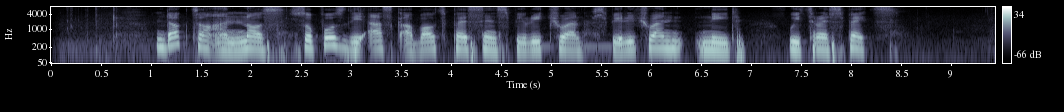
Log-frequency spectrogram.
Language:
Nigerian Pidgin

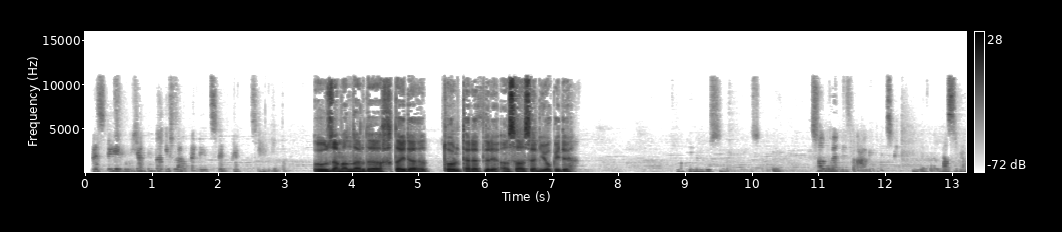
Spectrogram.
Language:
Uyghur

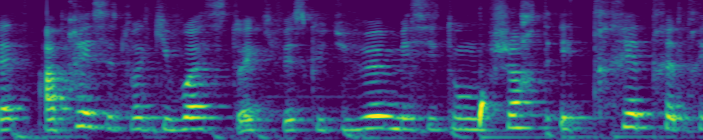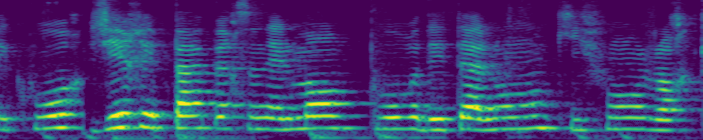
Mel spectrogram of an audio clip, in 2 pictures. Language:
French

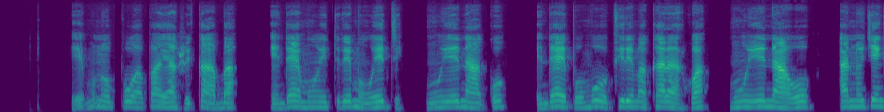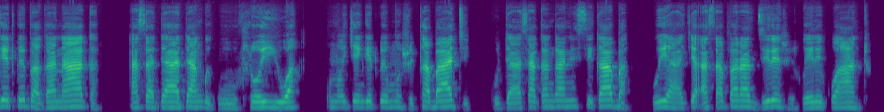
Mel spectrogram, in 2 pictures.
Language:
Ndau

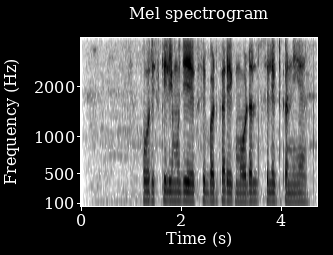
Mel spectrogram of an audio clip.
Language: Hindi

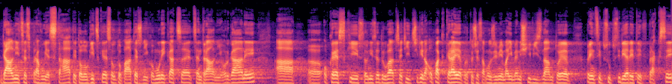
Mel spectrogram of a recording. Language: Czech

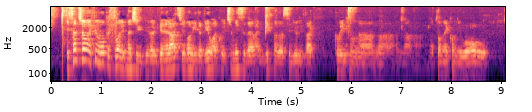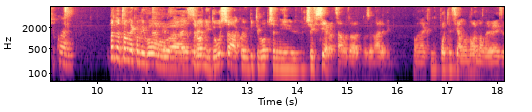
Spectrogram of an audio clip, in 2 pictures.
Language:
Croatian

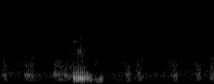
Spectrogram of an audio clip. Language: Santali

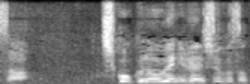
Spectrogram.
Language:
Japanese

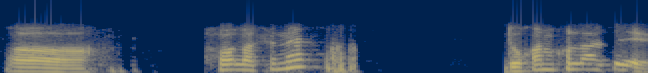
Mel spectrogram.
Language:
Assamese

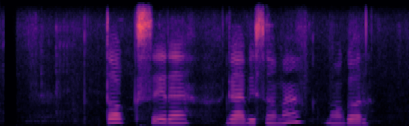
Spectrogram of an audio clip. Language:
Nepali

